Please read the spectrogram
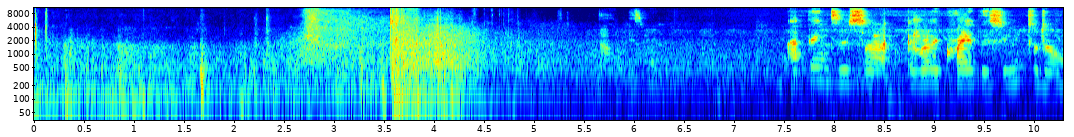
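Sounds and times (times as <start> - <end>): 
bomb exploding outside an apartment building: 0.0 - 7.6
sharp bangs: 0.0 - 8.0
speech: 8.0 - 10.2.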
